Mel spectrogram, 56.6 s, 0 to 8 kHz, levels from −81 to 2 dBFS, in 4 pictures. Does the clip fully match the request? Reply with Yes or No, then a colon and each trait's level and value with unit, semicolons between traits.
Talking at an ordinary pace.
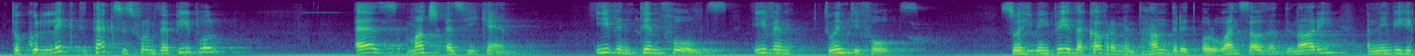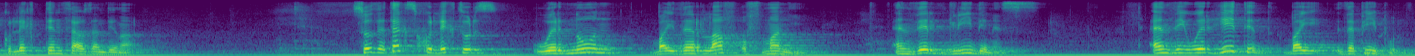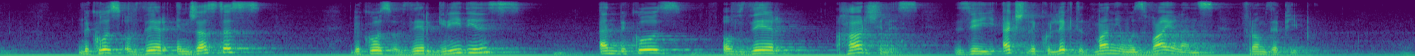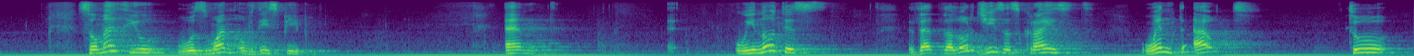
No: slow, 100 wpm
